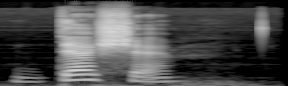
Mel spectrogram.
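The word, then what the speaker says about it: דשא: Deshe, deshe, con acento en la penúltima sílaba.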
